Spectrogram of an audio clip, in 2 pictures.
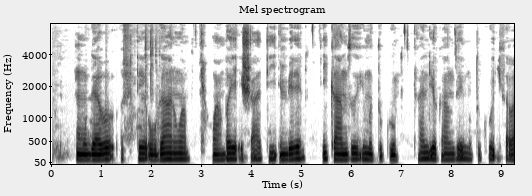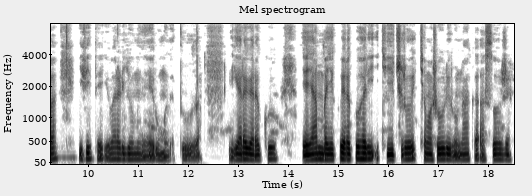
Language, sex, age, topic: Kinyarwanda, male, 18-24, government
